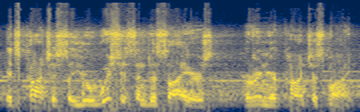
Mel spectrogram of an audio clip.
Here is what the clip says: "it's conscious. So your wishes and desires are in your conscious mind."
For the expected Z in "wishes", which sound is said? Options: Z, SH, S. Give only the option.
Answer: Z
